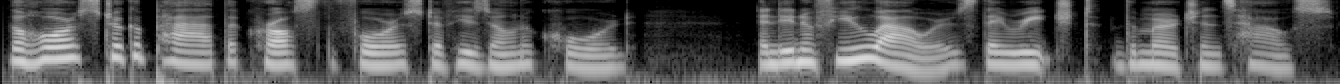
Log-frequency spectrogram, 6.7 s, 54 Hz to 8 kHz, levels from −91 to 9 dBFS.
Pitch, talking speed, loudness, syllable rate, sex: 180 Hz, 195 wpm, -19 LUFS, 4.9 syllables/s, female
